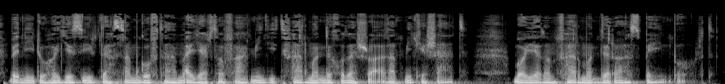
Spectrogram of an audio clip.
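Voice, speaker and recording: A man reading war memoirs aloud in a slow, solemn, scripted narration that sometimes sinks to a soft whisper. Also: low-pitched, completely flat delivery, breathy edge, no echo, clean studio sound.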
